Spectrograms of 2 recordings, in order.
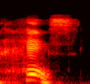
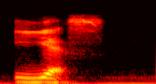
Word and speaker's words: yes: No significa que la palabra yes la van a pronunciar ges, la pronuncian yes, yes.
